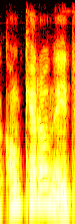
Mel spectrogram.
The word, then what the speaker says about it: CONCATENATE: 에이드 함수를 적용 했죠 네이버와 악사 전에 보니까 검 캐러 데이트 라고 발음을 하더라구요 인 다이렉트 라고 저는 함수인 달에 탐스러워 하는데 자 미국식 영어 로는 인 디렉트 저거 뭐 어쨌든 저는 컴 캐러 네이트 인 다이렉트 라고 부를 겁니다 그래서 이렇게 텍스트 1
